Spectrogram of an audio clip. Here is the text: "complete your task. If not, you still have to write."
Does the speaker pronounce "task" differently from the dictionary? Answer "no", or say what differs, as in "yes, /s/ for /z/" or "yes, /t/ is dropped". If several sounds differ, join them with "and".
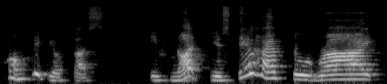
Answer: yes, /k/ is dropped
